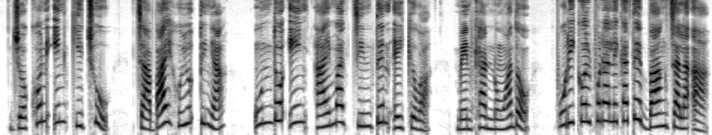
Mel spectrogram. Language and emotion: Santali, fearful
